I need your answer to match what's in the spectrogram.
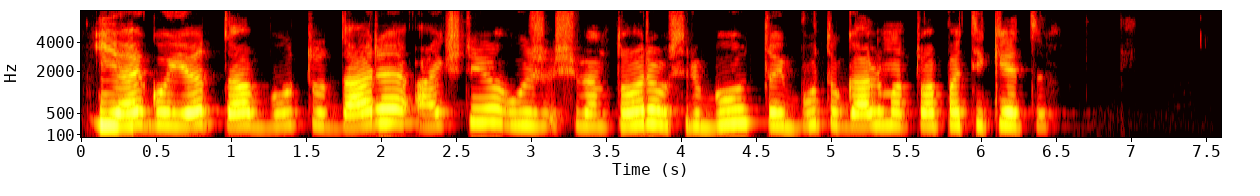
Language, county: Lithuanian, Alytus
